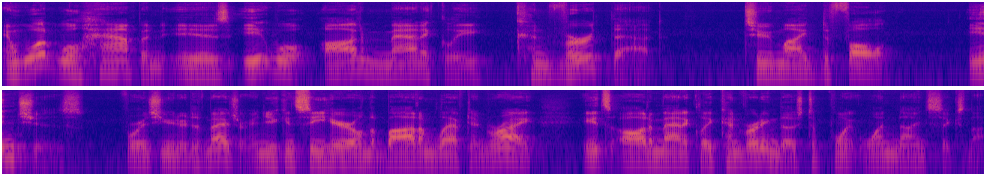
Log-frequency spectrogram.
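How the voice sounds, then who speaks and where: A man's medium-pitched voice in a Southern US accent, with ordinary pitch variation at a moderate pace, on a very clean recording with a silent background. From US South. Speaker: software trainer. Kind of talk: tutorial.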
